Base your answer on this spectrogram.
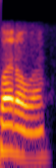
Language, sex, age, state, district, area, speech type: Gujarati, male, 30-45, Gujarat, Anand, rural, conversation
